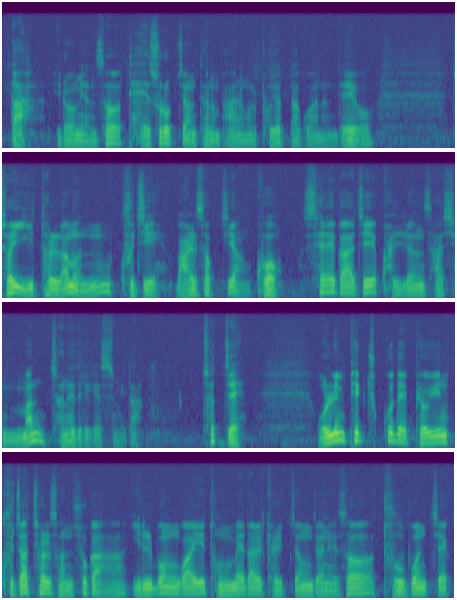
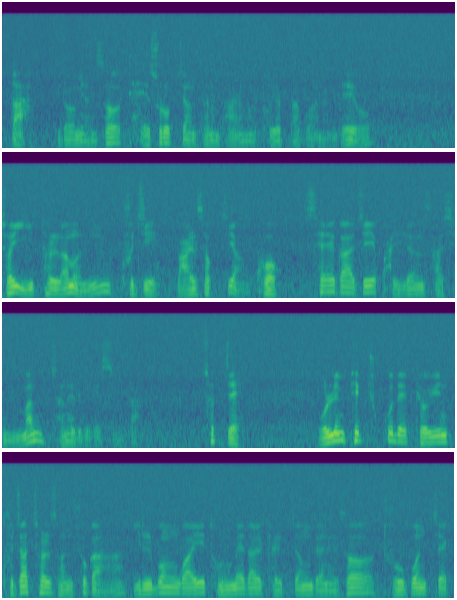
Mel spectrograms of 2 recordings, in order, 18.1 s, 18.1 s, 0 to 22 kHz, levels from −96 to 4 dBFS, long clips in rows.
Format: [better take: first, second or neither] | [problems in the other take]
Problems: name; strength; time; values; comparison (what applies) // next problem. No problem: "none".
first | hiss; loud; throughout; 5 dB below the speech; faint in the first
